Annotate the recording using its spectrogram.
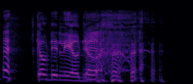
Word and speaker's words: Orgeron: It is fucking Orgeron. – Yeah. – O-R-G-E-R-O-N. O-R-G. Okay.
